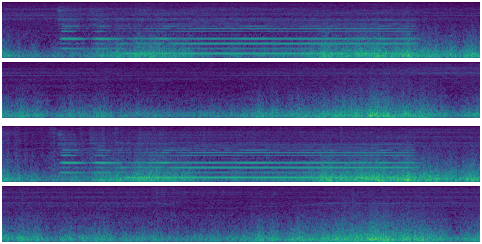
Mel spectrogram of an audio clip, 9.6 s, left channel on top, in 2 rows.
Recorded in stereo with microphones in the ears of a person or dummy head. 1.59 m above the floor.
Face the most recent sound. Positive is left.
turn(degrees=0)  # may be behind; listen again after turning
